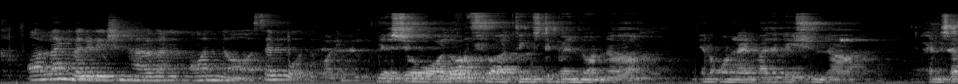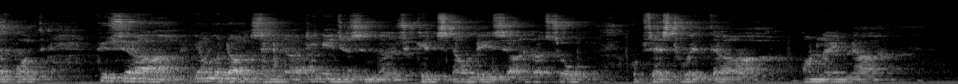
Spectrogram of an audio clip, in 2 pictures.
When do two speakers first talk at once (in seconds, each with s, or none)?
none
